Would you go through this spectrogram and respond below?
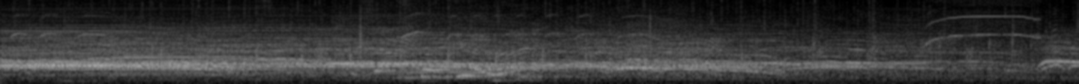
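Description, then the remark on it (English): A large live-show audience on the last night of a tour cheers and whoops loudly and continuously for the sound crew, with scattered shouts and high yells rising above a dense, sustained roar of voices. “So everybody has to like cheer louder than you have ever for our sound guy.”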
